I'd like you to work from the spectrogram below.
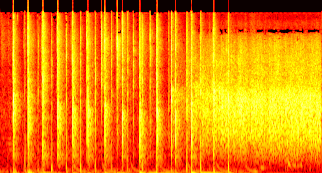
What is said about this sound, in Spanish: Fuerte de aplauso, por favor.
